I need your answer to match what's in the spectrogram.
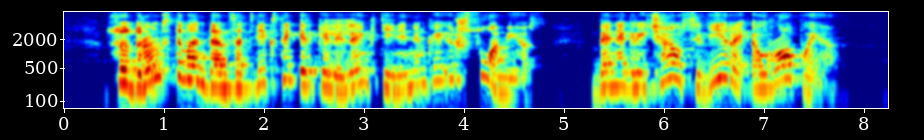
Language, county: Lithuanian, Tauragė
